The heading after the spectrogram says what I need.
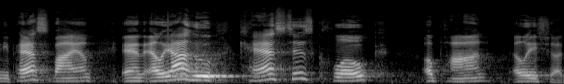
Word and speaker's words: Elijah: el-jah all right but it's actually pronounced eliahu because they don't pronounce the j so elijah is not elijah it's actually eli yahoo el yahoo and then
